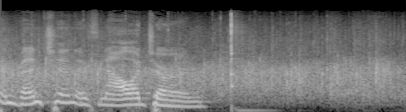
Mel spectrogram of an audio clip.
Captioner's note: applause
